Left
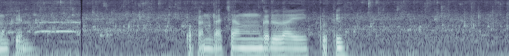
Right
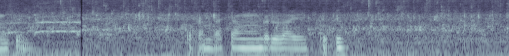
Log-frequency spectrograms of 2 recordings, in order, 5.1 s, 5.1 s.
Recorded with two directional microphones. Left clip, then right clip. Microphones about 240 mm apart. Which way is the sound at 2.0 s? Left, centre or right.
Centre.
